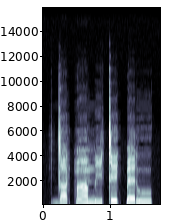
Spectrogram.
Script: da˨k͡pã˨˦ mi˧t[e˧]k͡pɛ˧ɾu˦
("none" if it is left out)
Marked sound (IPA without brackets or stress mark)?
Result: e˦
